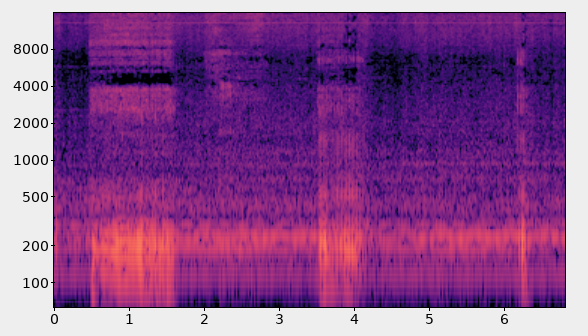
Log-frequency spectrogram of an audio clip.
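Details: A female pit bull, asleep and apparently dreaming on a couch, snores up a storm with throaty snoring breaths and a short snort near the end; ordinary snoring.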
